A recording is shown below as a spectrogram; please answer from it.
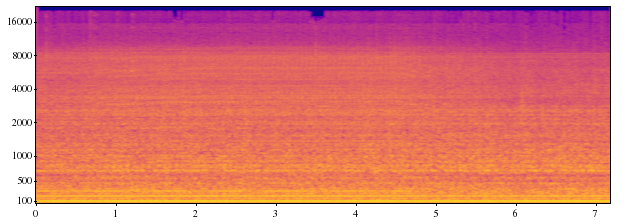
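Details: Beko WMA641W washing machine on a rinse and spin set to about 1100 RPM after cleaning; steady even hum with low drone and faint higher whine, no knocking or scraping: normal healthy high-speed spin.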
